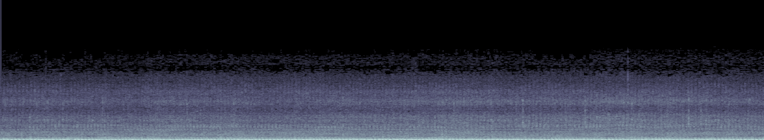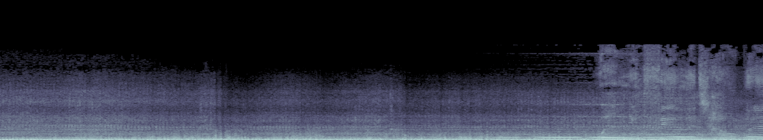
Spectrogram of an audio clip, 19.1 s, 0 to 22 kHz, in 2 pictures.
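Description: KTM Duke 390's single-cylinder engine running steadily at a cruising pace on a dirt track, with wind and road noise. Background music comes in near the end.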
